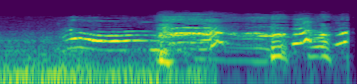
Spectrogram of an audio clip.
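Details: Pet cat that seems stuck somewhere gives a short, clear tonal meow that dips slightly, followed by a burst of noisier, wavering cat-like vocalizing and a woman's voice nearby.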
